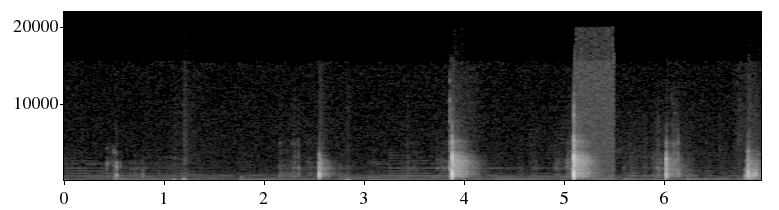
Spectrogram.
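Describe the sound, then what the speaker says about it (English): Knife roughly chopping butternut squash on a cutting board, a handful of separate sharp thunks spaced irregularly, close and fairly quiet with no talking. "So I'm just going to chop this, just a rough chop"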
